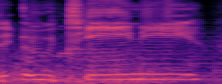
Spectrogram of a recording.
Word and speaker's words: Utini: Love you hearing being corrected on pronunciation, right? It's Utini.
